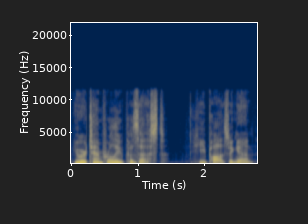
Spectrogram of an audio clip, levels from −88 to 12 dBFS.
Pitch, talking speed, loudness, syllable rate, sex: 135 Hz, 150 wpm, -17 LUFS, 7.0 syllables/s, male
